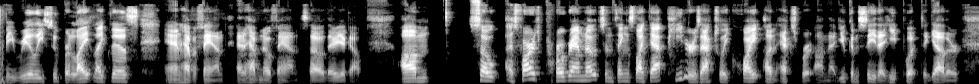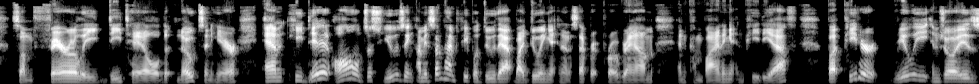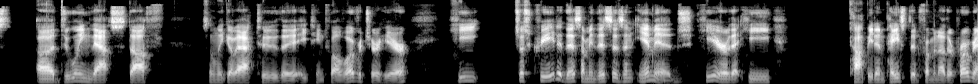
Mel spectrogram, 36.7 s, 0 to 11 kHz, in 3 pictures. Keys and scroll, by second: 26.7 Home.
